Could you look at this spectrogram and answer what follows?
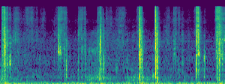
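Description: A deck of oracle cards being shuffled by hand, a series of short crisp riffling bursts at irregular intervals, close and fairly quiet.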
